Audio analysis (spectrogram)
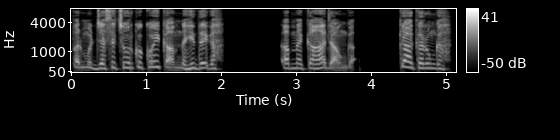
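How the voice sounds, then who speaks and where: A man's voice: high voice, moderate pace, vocal fry, no echo, studio quality. A man playing a hapless, bewildered village thief in a cartoon moral story, exclaiming and pleading dramatically. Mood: humble, pleading. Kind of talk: animated Hindi moral story acting.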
